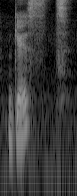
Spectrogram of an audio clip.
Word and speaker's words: guessed: 그러면 얘는 무성음으로 끝나니까 이 ed를 로 발음해야 되겠다. 그래서 guessed 이렇게 되는 겁니다. 그러니까 ed 앞에 이게 무성음이면 이 ed 소리가 t로 나는구나.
